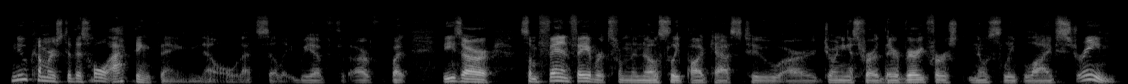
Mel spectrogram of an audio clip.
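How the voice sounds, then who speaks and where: A man's voice: fairly low pitch, big pitch swings, moderate pace, slightly rough. A man hosting a live podcast stream, introducing his guests with jokes and a rambling, playful manner. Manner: jokey, rambling, laughs at his own quips. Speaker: podcast host. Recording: music playing in the background.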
